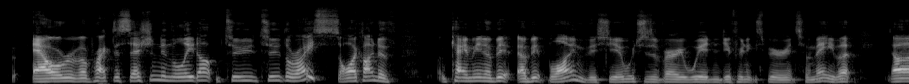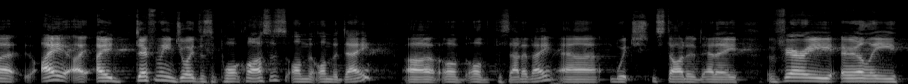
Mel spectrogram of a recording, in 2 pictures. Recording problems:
echo of what is said; faint; from 9.5 s on; 160 ms later, 20 dB below the speech

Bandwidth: 14.5 kHz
